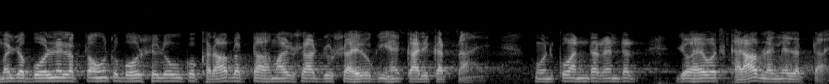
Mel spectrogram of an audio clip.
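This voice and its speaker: A man speaks in a fairly high pitch with monotone, flat intonation and audible room echo. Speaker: spiritual guru. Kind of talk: sermon. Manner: forceful.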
